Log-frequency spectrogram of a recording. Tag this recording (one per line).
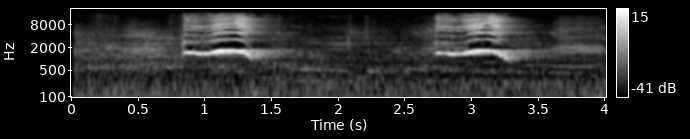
Bird
chirp
chirppin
